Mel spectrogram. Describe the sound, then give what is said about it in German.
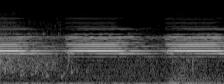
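A loud, shrill alarm rings in sustained electronic bursts, its piercing tone swelling and dipping in roughly one-second cycles, with no voices. “Wo denn das grosse Fest vorbei gsi ist, ist die königliche Beschützergarde ganz aufgeregt zum König geschwommen und hat einen grossen Alarm ausgerufen.”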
